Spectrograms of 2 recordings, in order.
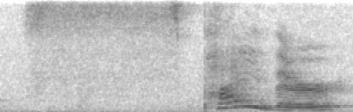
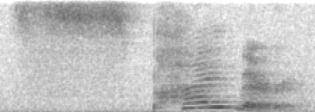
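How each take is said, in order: First: Said in the usual way. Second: Spider with the S hissed out clearly; careful full Spider. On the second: Shown as a demonstration. Teacher to kids, crisp clear Spider. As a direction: make the S in Spider ring out. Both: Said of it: "Which one of these".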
